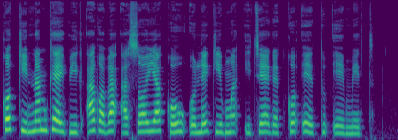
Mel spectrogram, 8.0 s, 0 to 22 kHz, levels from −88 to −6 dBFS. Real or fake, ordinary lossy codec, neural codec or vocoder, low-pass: fake; none; vocoder, 44.1 kHz, 128 mel bands every 512 samples, BigVGAN v2; none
